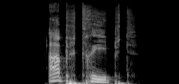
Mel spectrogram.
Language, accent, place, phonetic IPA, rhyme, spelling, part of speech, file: German, Germany, Berlin, [ˈapˌtʁiːpt], -aptʁiːpt, abtriebt, verb, De-abtriebt.ogg
- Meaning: second-person plural dependent preterite of abtreiben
